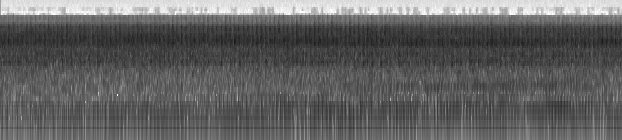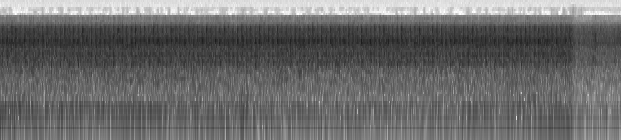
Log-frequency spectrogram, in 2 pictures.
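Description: Tow truck's engine idling steadily; the sound cuts off near the end.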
